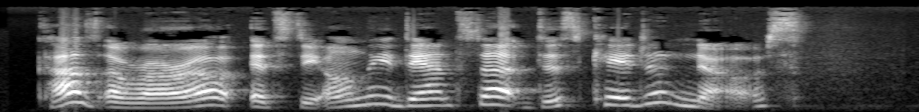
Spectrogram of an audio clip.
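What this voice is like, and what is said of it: Put-on accent, pretty good. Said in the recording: “Big props to you for your accent. That was pretty good.”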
